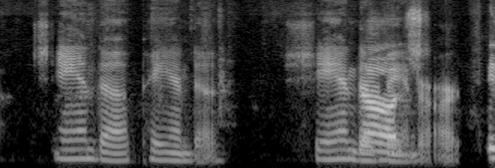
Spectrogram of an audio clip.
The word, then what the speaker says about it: Shanda: Heo, make sure Shondaanda rhymes with panda. She hates that. Shondaanda Panda. Shanda panda.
